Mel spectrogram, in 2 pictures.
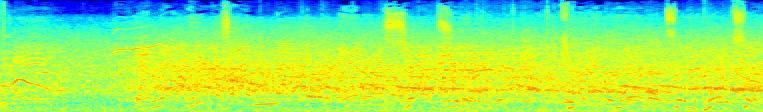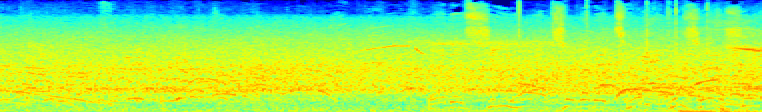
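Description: A stadium crowd roars and cheers loudly.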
